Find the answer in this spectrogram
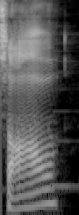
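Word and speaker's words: Sauw: I think her name is pronounced Saw Saw. It's S A U W.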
